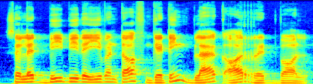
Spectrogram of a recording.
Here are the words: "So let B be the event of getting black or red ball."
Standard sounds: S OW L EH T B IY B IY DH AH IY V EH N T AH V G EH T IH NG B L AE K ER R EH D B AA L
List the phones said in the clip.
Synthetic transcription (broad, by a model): S OW L EH T B IY B IY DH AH IY V EH N T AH F G EH T IH NG B L AE K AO R EH D B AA L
